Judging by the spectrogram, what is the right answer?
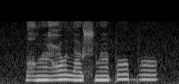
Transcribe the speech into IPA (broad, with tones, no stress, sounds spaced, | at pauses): ʁʷ ã˨ ʕ ɔ˧ l a˨ sʷ ã˨ p ɔ˦ b ɔ˦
